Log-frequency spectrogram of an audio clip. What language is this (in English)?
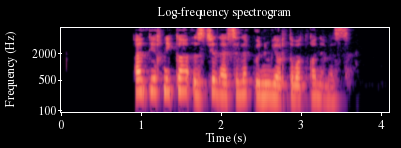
Uyghur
